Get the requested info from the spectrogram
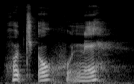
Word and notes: xoch'owhne: hupa

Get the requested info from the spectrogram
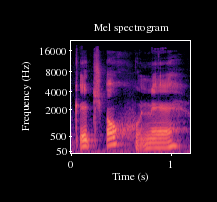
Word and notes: k'ich'owhne: hupa

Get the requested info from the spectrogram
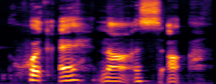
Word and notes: whiq'eh-naa'us'a': hupa

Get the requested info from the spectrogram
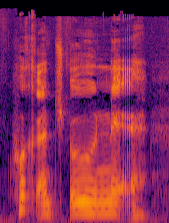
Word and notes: whiq'eh-ch'iwne': hupa

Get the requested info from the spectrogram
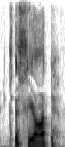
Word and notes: ts'isyaat: Hupa

